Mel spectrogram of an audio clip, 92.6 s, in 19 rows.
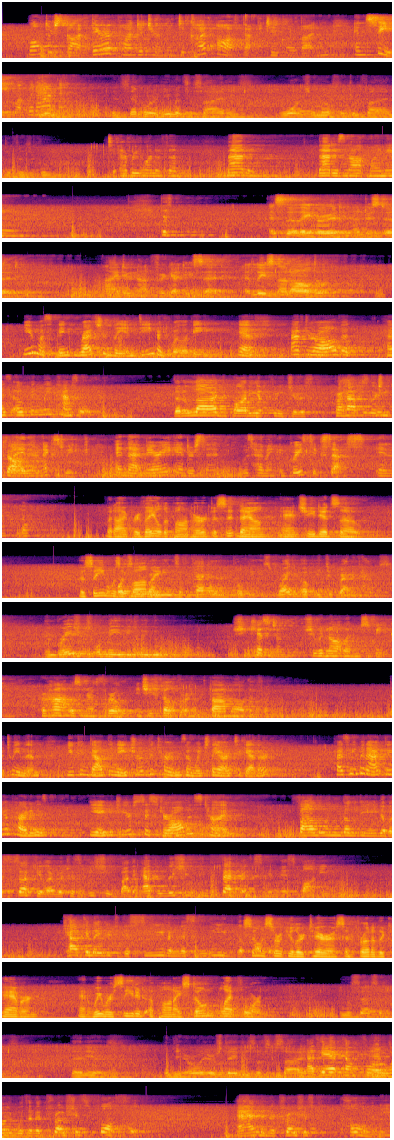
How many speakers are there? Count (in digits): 10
